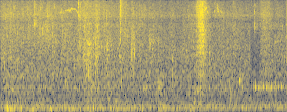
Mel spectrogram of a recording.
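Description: Faint water sounds from a macaque swimming and wading through a shallow pond: a couple of soft knocks and splashes at the start, then scattered small splashes and drips.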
